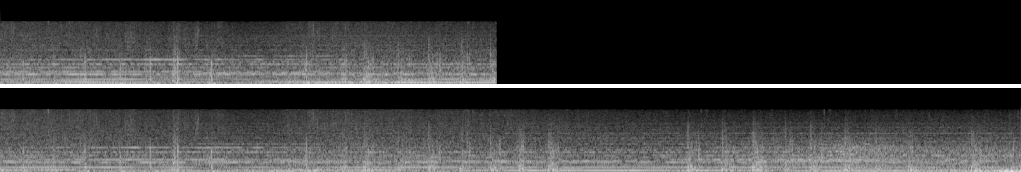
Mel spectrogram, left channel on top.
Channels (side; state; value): left; drops out; at 5.0 s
